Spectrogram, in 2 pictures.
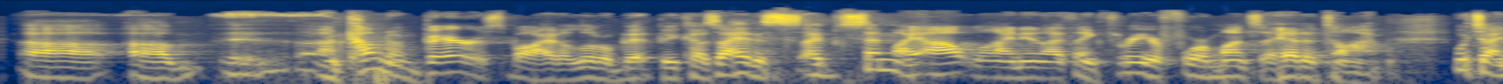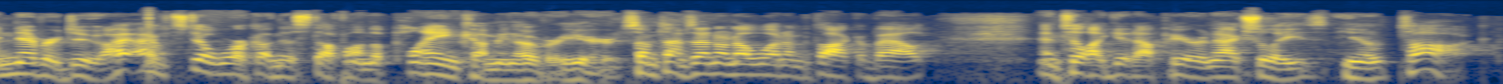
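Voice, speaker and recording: Very fast and with lively intonation, a man talks in a fairly high pitch. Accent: American. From Pittsburgh, Pennsylvania. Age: 70s. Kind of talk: conference talk. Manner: halting, many repetitions and fillers.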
